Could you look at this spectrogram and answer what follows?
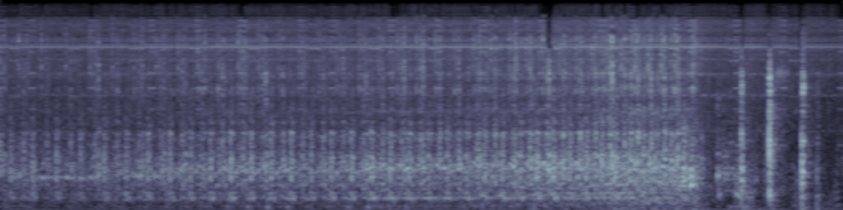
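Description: Close and loud, a sewing machine hums along a quilt block seam in a rapid, continuous stitching rhythm for about six seconds, then halts, leaving a few sharp clicks and knocks of handling.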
